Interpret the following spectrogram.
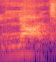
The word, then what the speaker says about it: knot: K-N-O-T, not. Spell the K, say it like it's not there.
